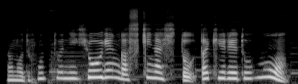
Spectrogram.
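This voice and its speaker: A woman's voice: sits high, expressive, fairly quick, mellow. A woman hosting a casual live audio stream, chatting and reminiscing in a self-deprecating way with frequent laughter. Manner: self-deprecating, laughs often while talking. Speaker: amateur voice drama actor. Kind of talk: casual live chat, reminiscing and answering listeners. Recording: muffled lo-fi stream with background music. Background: background music.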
